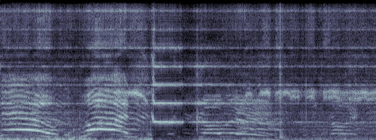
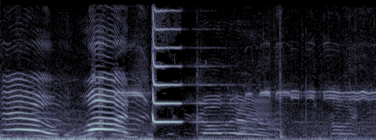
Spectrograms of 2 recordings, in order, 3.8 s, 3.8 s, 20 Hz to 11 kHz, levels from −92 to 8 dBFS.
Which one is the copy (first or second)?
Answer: first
